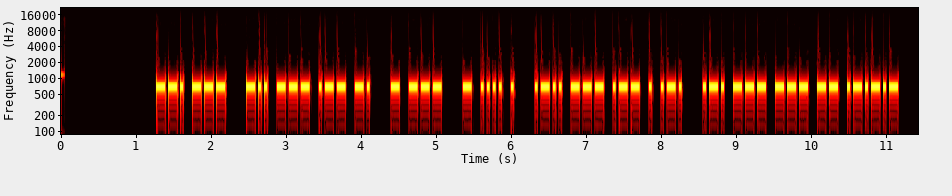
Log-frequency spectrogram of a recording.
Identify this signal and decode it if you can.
Morse code, heard as a keyed tone, about 30 wpm, 700 Hz. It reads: GO DOWN TO THE LOWER ROOM.
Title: Sentences from Top 1000 Words - Review Part 4 - 30wpm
